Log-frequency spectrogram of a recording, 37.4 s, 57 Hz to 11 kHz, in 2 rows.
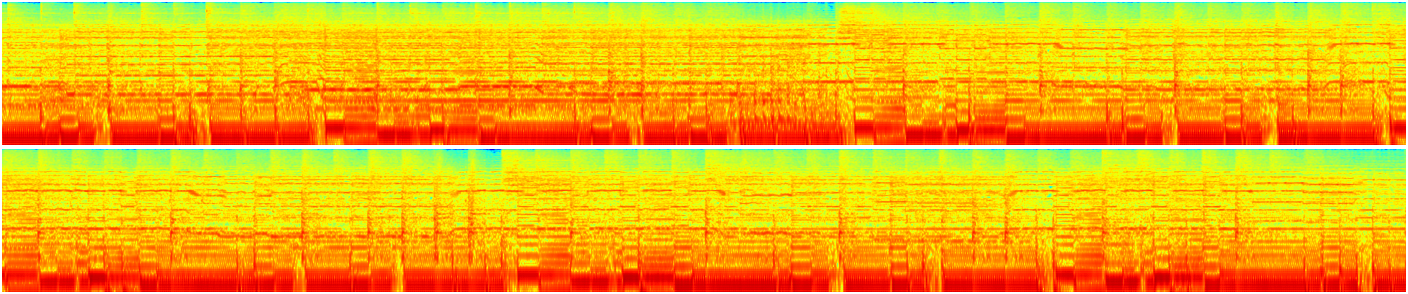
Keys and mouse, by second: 1.0 KP_3, 3.4-6.9 middle drag, 7.7-9.3 drag, 8.1 Tab, 9.3 middle click, 11.0 KP_1, 11.4 z, 13.8 ctrl+r, 17.0 ctrl+r, 20.9 ctrl+r, 22.7-25.5 middle drag, 23.3 ctrl+r, 25.5 z, 25.6-26.8 drag, 27.5-28.7 drag, 28.7-33.4 middle drag, 31.6 s, 35.6 Tab, 35.7-37.4 middle drag.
